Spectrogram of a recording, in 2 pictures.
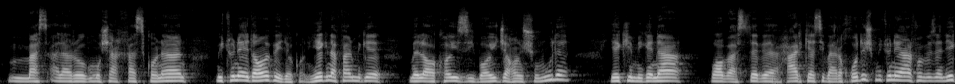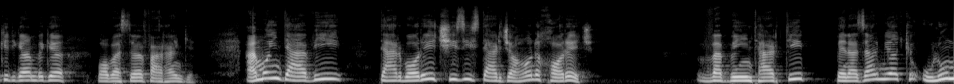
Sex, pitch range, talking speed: male, 145-195 Hz, 165 wpm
